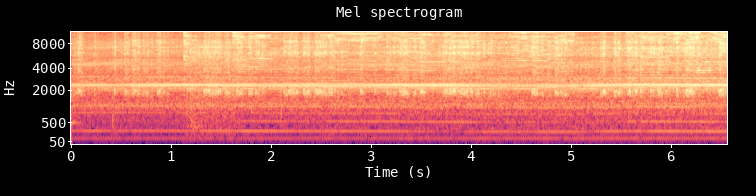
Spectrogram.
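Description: Dremel rotary tool with a conical grinding stone running steadily as it grinds down a great horned owl's talon.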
